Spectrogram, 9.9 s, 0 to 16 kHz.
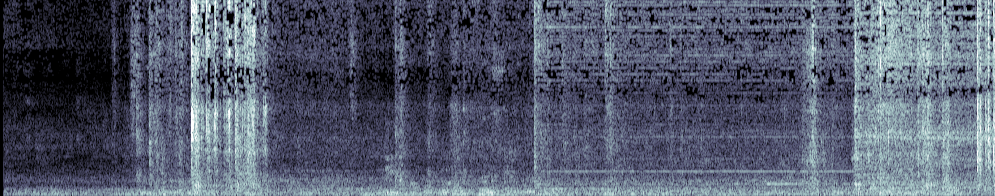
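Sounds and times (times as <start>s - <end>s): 
printer: 0.5s - 9.9s.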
